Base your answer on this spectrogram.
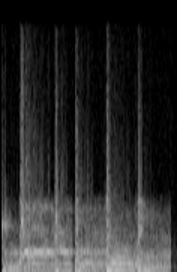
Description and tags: Also used this in a song called "Lullaby". The line was supposed to sound somewhat like a lullaby.
guitar, noise, loud, lo-fi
